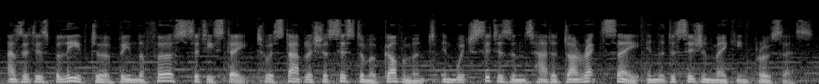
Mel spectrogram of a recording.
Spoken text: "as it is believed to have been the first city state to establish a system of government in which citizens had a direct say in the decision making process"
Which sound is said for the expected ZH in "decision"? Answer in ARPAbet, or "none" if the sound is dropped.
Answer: ZH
